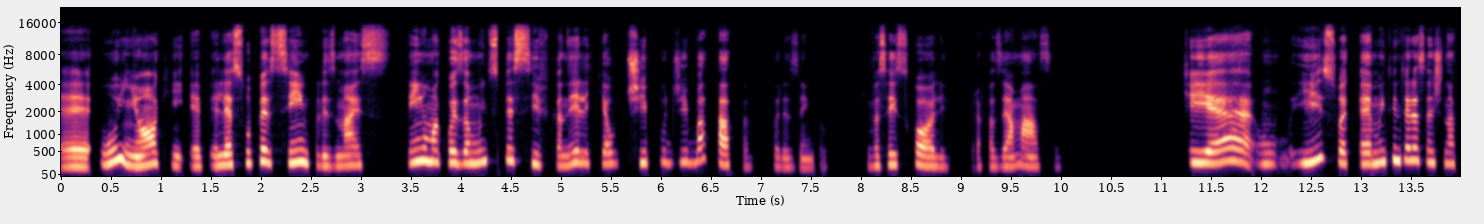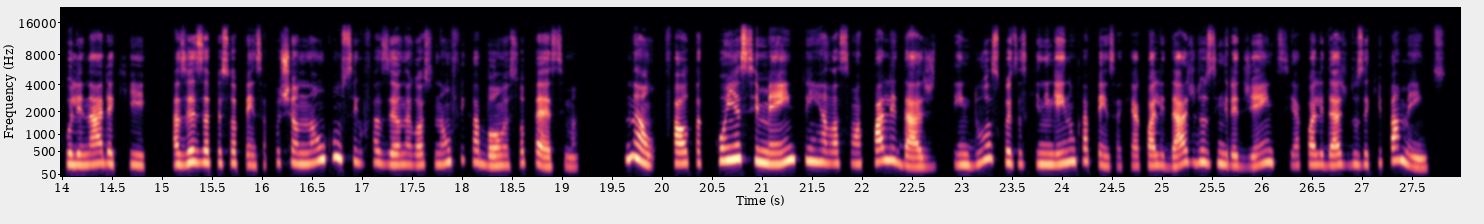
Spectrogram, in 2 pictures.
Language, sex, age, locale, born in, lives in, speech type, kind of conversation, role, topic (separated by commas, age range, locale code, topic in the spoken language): Portuguese, female, 45-49, pt-BR, Brazil, Italy, conversation, advice, advisor, Como posso ganhar mais confiança ao cozinhar em casa?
